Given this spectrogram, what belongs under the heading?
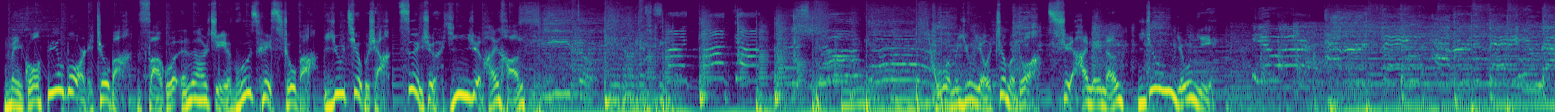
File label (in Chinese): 男 南京招商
